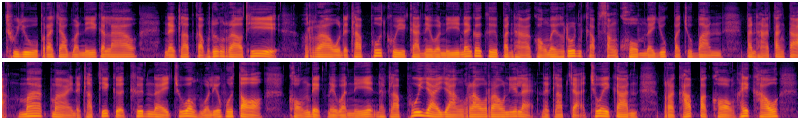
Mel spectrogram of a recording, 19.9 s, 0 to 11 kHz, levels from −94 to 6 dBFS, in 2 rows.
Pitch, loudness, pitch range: 110 Hz, -24 LUFS, 105-125 Hz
